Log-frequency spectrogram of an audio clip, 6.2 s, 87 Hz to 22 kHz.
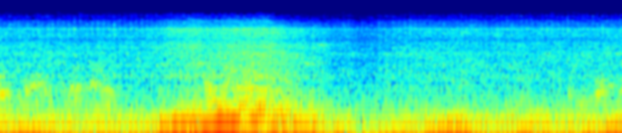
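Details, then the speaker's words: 1989 Volkswagen Cabriolet after repairing a major exhaust leak and replacing the cooked starter and wire: deep, steady exhaust note with smooth rev and settle, no ticking or blowing; normal running, much quieter than before. "that's like that's like a hundred times better damn couldn't hear ourselves talk over the car last time"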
